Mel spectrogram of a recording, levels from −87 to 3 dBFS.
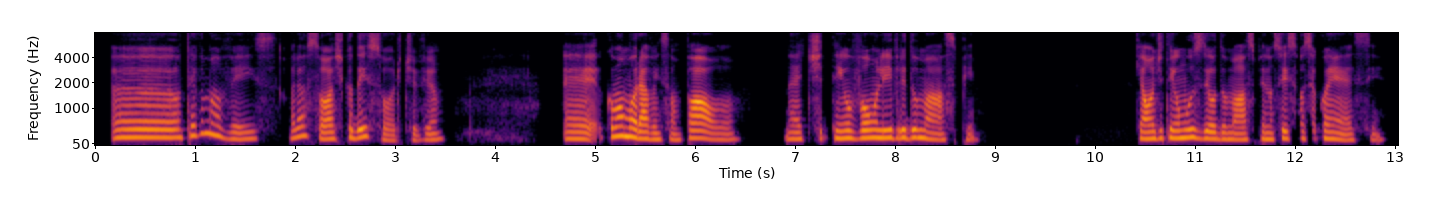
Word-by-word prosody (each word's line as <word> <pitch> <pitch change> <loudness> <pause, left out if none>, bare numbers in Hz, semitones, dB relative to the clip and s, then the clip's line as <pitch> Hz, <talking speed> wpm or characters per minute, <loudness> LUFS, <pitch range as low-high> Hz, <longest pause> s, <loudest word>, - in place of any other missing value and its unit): Hã, 215 0 +2
teve 265 +6 -4
uma 310 -4 0
vez, 175 -3 -8
olha 230 +6 -2
só, 180 -9 -1
acho 180 0 -1
que - - -2
eu - - -2
dei 215 +3 +3
sorte, 150 - -9
viu. 155 +4 -8 1.2
Eh, 180 -3 -2
como 240 +3 +3
eu - - +7
morava 185 -8 +5
em - - -3
São 160 -2 -8
Paulo, 165 -3 +4 0.4
né, 175 0 -5
ti - - -9
tem 200 -2 -2
o 195 - +3
vão 200 +3 +3
livre 205 0 +3
do 210 +1 +1
MASP 165 -6 -3 1.6
que 190 - -2
é - - +6
onde 185 +2 +1
tem 200 0 +1
o - - +3
museu 195 -3 +2
do 170 0 -4
MASP, 160 +2 -2
não 170 - -2
sei 190 +3 -2
se - - -10
você 190 0 -7
conhece? 160 -5 -5
185 Hz, 185 wpm, -23 LUFS, 170-210 Hz, 1.6 s, eu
